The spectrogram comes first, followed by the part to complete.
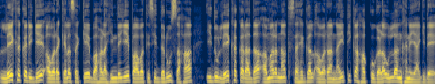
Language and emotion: Kannada, neutral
